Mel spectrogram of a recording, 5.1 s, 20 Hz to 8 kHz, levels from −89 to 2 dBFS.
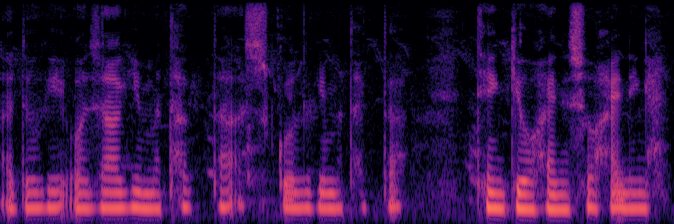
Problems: background sounds at intervals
